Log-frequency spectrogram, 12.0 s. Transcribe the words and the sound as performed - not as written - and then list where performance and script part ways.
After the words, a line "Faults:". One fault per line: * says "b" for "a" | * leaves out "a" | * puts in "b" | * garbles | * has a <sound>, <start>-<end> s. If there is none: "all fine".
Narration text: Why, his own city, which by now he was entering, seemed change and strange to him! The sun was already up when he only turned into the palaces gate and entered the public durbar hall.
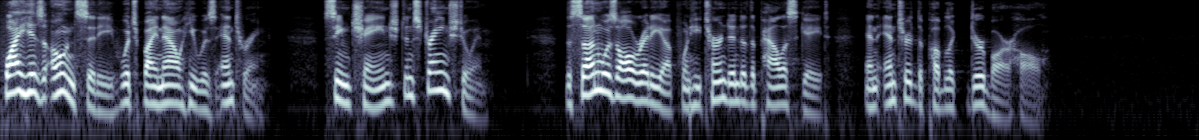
Why, his own city, which by now he was entering, seemed changed and strange to him! The sun was already up when he turned into the palace gate and entered the public durbar hall.
Faults:
* says "changed" for "change"
* leaves out "only"
* says "palace" for "palaces"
